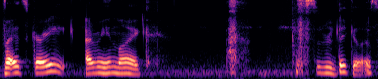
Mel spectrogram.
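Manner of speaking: tearful, choked-up voice breaking. In their last year on campus, speaker talks about the staff, choking up, crying. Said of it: "Why am I crying?".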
